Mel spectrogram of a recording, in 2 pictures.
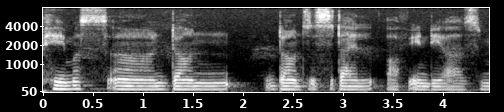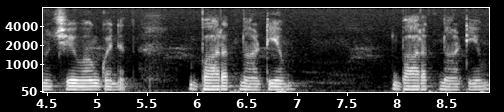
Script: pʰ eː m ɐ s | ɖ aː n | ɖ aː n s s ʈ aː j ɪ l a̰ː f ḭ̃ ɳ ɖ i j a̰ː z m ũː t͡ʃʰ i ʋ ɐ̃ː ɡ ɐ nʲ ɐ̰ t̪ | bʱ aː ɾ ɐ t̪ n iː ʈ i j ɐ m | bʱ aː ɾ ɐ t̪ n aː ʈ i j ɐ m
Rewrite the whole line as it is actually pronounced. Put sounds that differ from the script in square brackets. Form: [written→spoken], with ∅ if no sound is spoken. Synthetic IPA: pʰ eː m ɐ s | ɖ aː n | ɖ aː n s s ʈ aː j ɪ l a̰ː f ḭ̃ ɳ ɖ i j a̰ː z m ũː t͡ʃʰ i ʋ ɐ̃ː ɡ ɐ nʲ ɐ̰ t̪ | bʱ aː ɾ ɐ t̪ n [iː→aː] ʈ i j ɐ m | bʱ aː ɾ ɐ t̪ n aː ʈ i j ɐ m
